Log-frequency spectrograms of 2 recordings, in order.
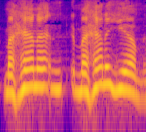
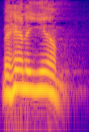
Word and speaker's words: Mahanaim: 2 Samuel 17, we'll pick it up in verse 24, and we read, then David went to Mahanaim, is how you pronounce that. Mahanaim.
